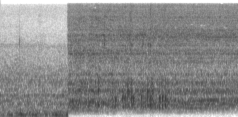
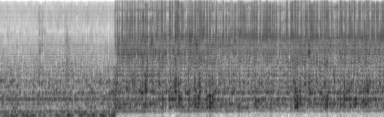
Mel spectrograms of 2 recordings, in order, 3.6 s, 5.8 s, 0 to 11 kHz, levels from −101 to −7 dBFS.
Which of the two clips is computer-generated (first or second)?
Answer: second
